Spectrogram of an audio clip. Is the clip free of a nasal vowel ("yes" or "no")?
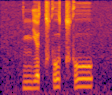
yes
